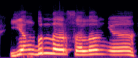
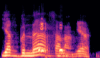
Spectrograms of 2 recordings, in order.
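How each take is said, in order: First: Slow, high little puppet echoing the host. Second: Said in the usual way. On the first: Acted. Puppet Odi parroting Kak Danang, high and slow. Puppet repeats host's words.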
